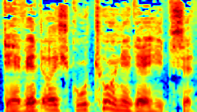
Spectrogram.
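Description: A man's voice: medium pitch, sing-song, measured pace, dark tone, voice pushed up. A man voicing an old village widow in a storybook reading, confiding and secretive.

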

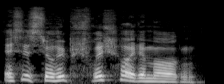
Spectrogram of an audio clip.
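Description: Give me a man putting on an eager young farm girl in a storybook, voice raised high, words taken slowly. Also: expressive, creaky, darkish tone, full character voice.

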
